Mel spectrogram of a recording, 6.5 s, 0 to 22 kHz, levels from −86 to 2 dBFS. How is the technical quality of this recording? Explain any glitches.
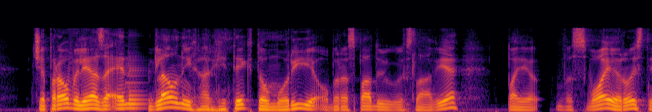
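The recording has three network glitches, all typical of a call link. Its sound also stops at 8 kHz, which fits a wideband call codec such as G.722.

Long network dropout, 1.30 to 1.50 s, right after "velja za". For about 180 ms the real signal is absent. What fills the gap is the last sound drawn out into a buzzy or hissy, fading smear, with no true silence. Speech then resumes at "glavnih arhitektov morije ob", with that stretch gone. The likely cause is a stall in the network stream long enough that the receiver had nothing new to play and had to improvise.

Short concealed packet loss, 4.04 to 4.08 s, just after "arhitektov morije ob razpadu". Roughly 20 ms of audio never reached the decoder in time. The receiver patched the hole by extending the preceding sound and then blending back into the real signal. The result is a brief smear or wobble rather than a gap.

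Burst of packet loss, 5.38 to 5.52 s, after "pa je". About 120 ms of consecutive audio was lost or arrived too late. The receiver carried the last sound forward while turning it down, so it becomes a fading held buzz or hiss. The final 60 ms or so of the gap falls to silence before speech resumes further on, with the missing portion skipped.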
